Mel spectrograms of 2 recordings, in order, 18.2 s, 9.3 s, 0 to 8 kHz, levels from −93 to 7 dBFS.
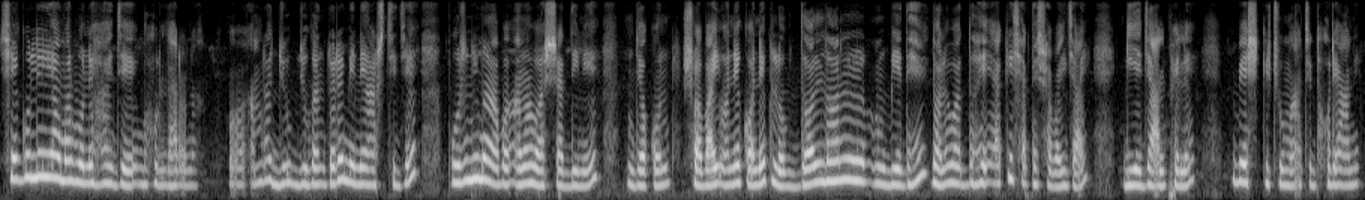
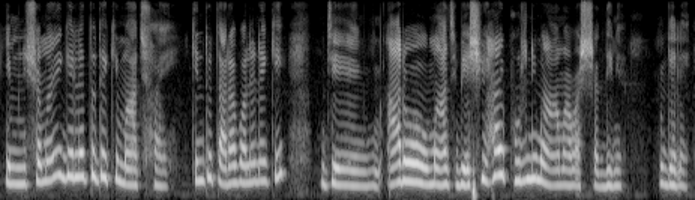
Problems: background sounds at intervals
